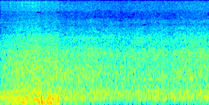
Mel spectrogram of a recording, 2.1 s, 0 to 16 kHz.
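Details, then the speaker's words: Car brought in for overheating, three-speed cooling fans tested at speed 2: loud, steady rushing whoosh of radiator fans at high speed; fan fault only suspected, relay swap possible check. "ahora lo vamos a poner velocidad 2 velocidad 2 arriba observen ahí tenemos abanicos los están viendo luego poner velocidad 2 arriba"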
